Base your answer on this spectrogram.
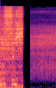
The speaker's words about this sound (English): Hit the static.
